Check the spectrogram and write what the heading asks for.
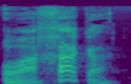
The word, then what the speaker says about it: Oaxaca: While X is usually pronounced as X inflexible, it is pronounced as a throaty H in the words Mexico, Mexicano, and Oaxaca, which is a state in Mexico.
